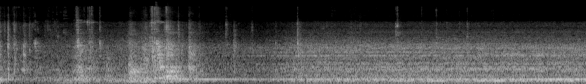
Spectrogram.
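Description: Heavy cracking and splintering as the load is crushed, then a steady hydraulic hum that holds level; the shear sounds normal.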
